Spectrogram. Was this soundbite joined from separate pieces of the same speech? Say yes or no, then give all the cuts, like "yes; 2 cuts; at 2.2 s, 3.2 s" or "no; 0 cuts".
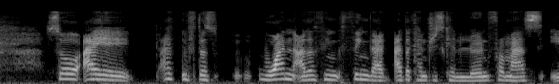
yes; 3 cuts; at 1.7 s, 3.4 s, 3.9 s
